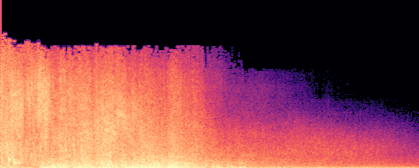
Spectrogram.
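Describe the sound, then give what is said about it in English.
A massive magical energy blast shoots from the tip of a wand into the dark sky, a loud, roaring whoosh that holds for about two seconds and then fades to a softer rumble. “He gazes at the black Elder Wand in his hand and thrusts up his arm. A massive force of energy shoots from the tip of the wand, illuminating the dark sky.”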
